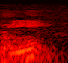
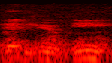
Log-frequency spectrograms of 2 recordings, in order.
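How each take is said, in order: First: The words run together into one syllable. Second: Each word is said clearly and separately.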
